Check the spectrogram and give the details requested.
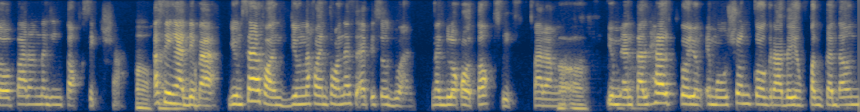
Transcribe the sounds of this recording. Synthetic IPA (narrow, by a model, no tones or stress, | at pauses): opaːɾɐŋnɐɡiŋt̪ok̚sɪk̚ʃa̰ | okɐsɛŋaʔd̪ɪbajʊŋsɛkond̪̚jʊŋnɐkwɛnt̪okonɐsɐʔɛpɪsowd̪wanːɐɡ̚loko̞t̪ok̚sɪk̚paːɾɐŋʔ | jʊŋmɛnt̪ɐlɦɛlt̪̚ko̞jʊŋʔɛmoʃonko̞ɡɾaːbɛjʊŋpɐɡ̚kɐd̪awn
